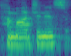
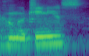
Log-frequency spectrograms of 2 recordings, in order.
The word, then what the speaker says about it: homogeneous: There are pure substances which are always homogenous or homogeneous. It's the same word just different pronunciation.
